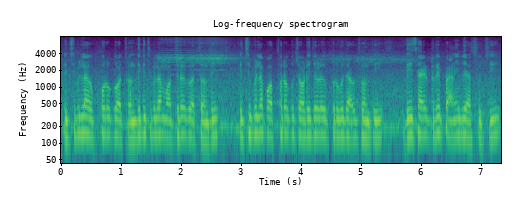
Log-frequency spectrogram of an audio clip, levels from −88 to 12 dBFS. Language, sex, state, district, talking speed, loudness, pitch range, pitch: Odia, male, Odisha, Khordha, 190 wpm, -14 LUFS, 130-145 Hz, 135 Hz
